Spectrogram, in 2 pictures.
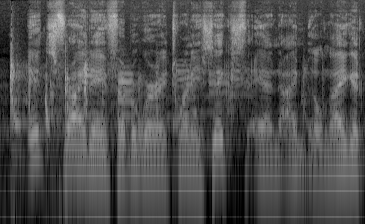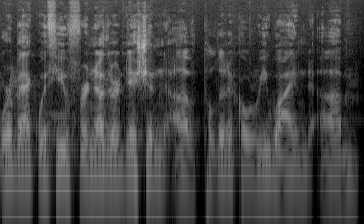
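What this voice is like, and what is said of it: Hoarse, strained voice. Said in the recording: “I've been losing my voice. I've been hoarse.”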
